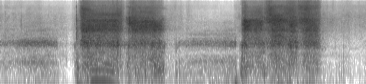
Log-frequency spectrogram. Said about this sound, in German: Kleinen Moment, ich muss noch mal kurz schneuzen.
